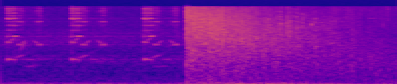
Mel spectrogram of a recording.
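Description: An explosion bursts with a loud crackle.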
